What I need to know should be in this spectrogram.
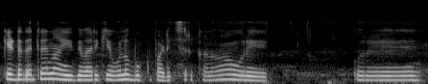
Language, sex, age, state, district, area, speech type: Tamil, female, 18-30, Tamil Nadu, Thanjavur, rural, spontaneous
